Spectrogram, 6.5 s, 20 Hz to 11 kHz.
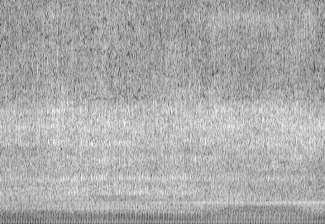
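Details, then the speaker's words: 1997 portable gas generator (3000 max), sat 20 years with old fuel: drones unevenly, surging and sagging, can't govern itself because the carburetor is gummed and in bad shape, voltage only about 115; engine hunting. "you here struggling it can't seem to govern itself because the carburetors in such bad shape"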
